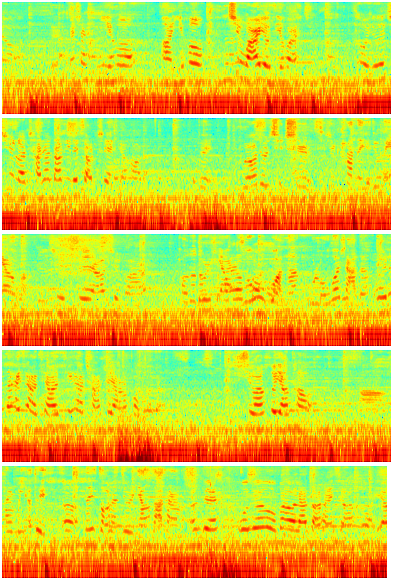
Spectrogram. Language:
Chinese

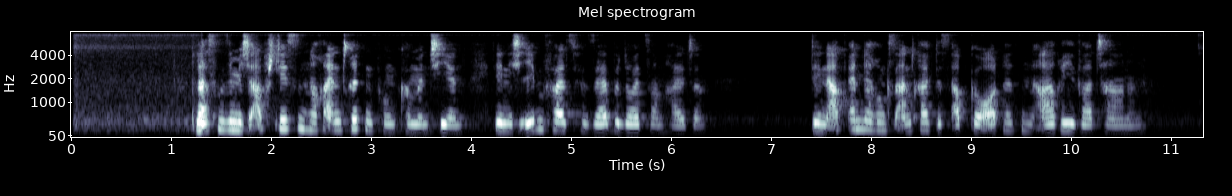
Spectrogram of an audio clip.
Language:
German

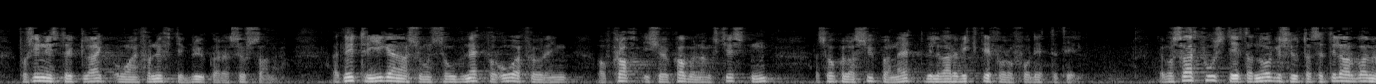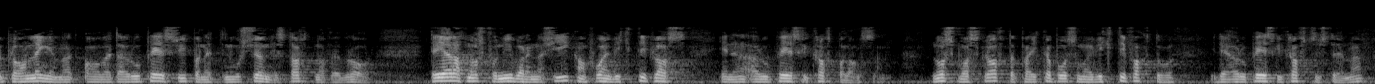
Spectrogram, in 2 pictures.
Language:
Norwegian Nynorsk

